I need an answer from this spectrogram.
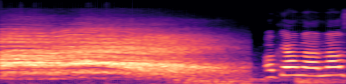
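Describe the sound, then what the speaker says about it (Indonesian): Schoolchildren in a classroom cheer and shout hooray together, a loud sustained crowd yell that breaks off into a few short excited shouts at the end. "Angkat kedua tanganmu lebih tinggi, teriak hore."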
